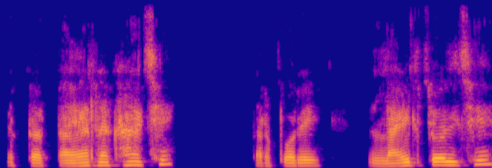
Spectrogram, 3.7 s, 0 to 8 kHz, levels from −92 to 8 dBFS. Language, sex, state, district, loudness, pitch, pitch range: Bengali, male, West Bengal, Malda, -17 LUFS, 150 Hz, 135-165 Hz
